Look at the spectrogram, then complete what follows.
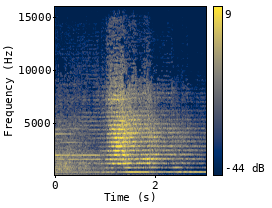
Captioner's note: scraping sound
